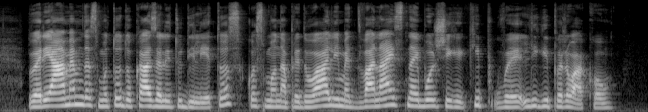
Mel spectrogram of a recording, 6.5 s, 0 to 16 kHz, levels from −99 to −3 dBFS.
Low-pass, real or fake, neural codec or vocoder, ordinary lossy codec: 14.4 kHz; real; none; none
